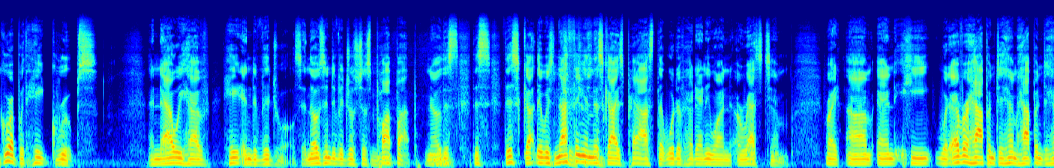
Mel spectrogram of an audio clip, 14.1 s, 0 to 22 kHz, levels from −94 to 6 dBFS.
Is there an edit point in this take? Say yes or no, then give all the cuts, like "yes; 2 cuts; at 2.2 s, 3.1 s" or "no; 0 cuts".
yes; 1 cut; at 11.2 s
